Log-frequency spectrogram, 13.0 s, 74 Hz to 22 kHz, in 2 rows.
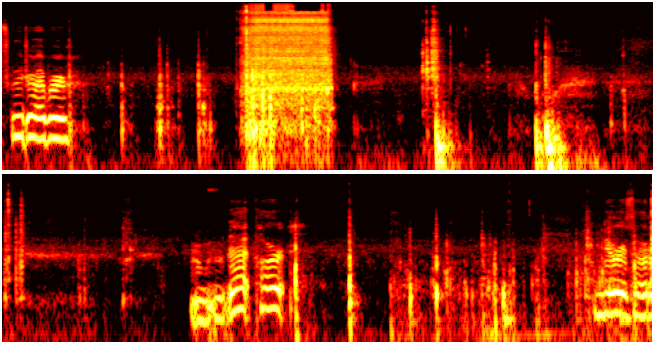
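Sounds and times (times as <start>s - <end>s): screwdriver ratcheting: 2.4s - 3.4s.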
